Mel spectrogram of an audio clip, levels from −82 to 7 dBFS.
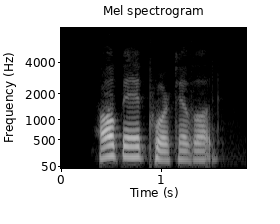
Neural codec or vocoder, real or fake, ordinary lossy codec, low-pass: codec, 16 kHz, 1 kbps, FunCodec, trained on LibriTTS, 50 frames a second; fake; MP3, 32 kbps; 7.2 kHz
